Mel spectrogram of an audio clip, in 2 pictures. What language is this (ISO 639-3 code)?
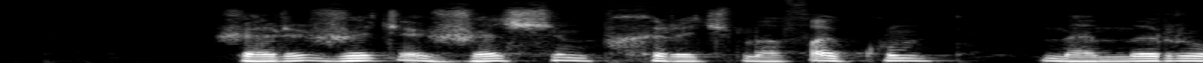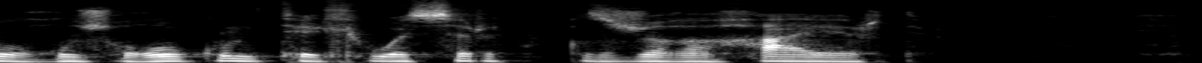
kbd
